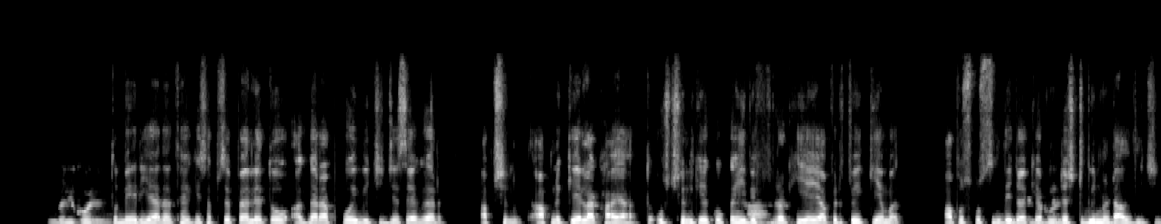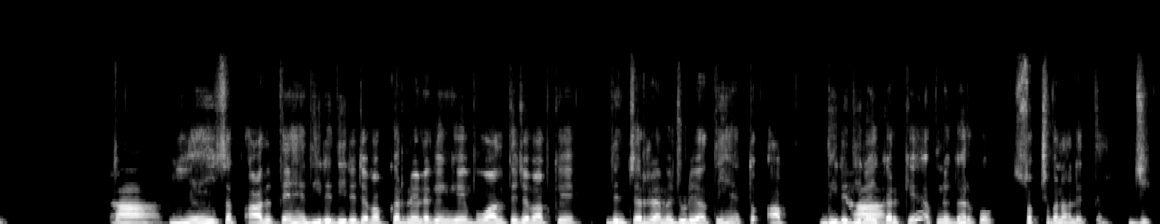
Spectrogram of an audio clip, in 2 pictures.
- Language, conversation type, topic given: Hindi, unstructured, घर पर कचरा कम करने के लिए आप क्या करते हैं?
- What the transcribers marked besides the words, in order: static; in English: "डस्टबिन"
